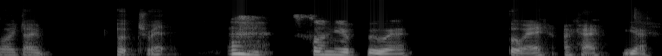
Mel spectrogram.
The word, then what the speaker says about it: Boué: Sonia Boué. Boué, okay. Yeah, Boué. I think I pronounce too much of the E then when I do it, probably. Boué. Boué. That's okay. Boué is fine too.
